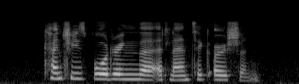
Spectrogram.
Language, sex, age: English, female, 21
